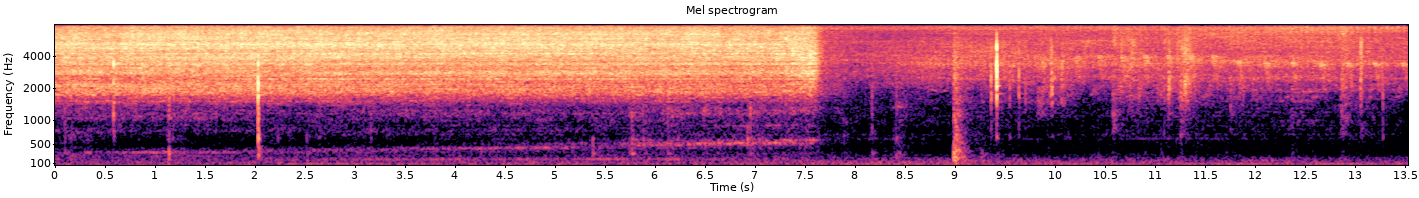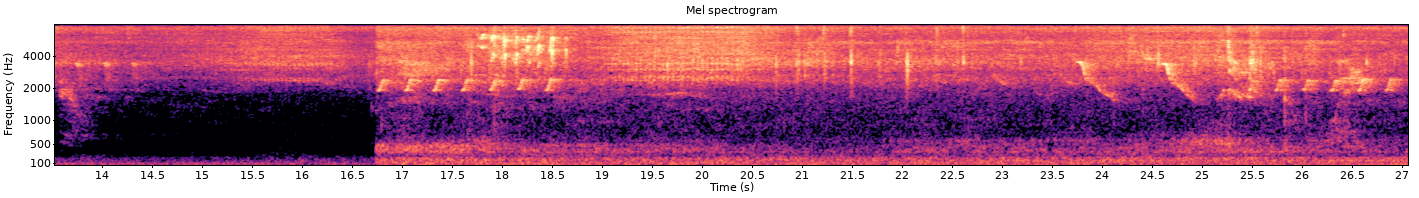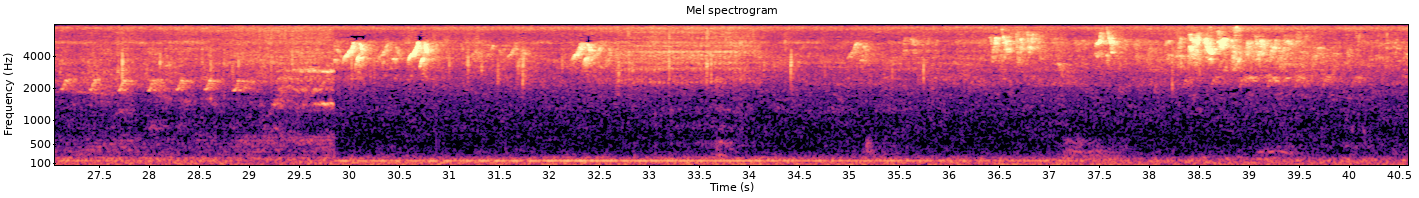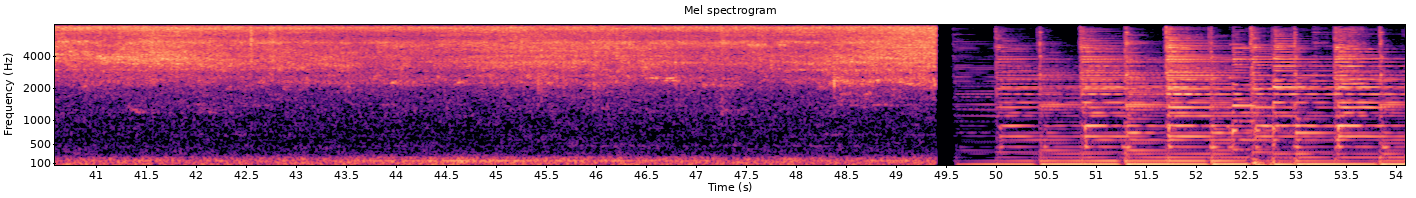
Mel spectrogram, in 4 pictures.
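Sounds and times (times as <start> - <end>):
outdoor background noise: 0.0 - 49.4
songbirds chirping: 7.8 - 49.4
low steady hum: 9.7 - 47.4.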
